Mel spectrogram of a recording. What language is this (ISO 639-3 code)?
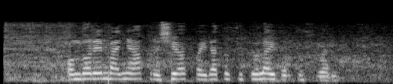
eus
